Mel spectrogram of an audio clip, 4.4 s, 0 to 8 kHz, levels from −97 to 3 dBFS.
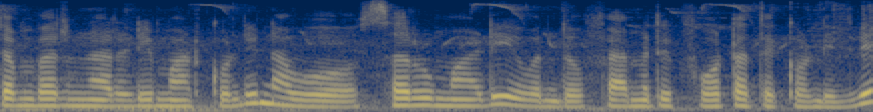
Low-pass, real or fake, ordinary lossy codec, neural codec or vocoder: none; real; none; none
